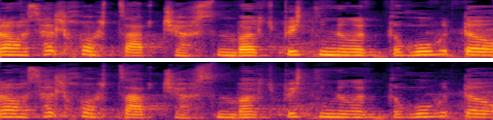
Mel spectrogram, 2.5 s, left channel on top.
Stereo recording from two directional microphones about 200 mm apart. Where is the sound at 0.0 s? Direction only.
Centre (ahead or behind).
